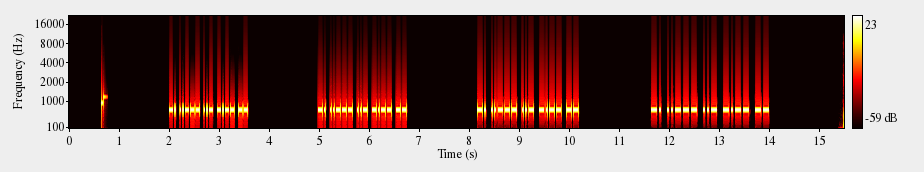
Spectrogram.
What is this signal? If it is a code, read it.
Morse code, heard as a keyed tone, about 38 wpm, 700 Hz. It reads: N2UYM N2UYM N2UYM N2UYM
